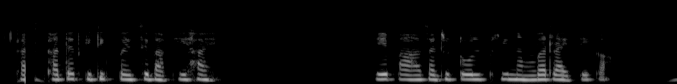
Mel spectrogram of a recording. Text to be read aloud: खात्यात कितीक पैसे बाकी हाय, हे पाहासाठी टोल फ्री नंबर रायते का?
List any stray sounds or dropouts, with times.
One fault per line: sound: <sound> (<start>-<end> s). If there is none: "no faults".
no faults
